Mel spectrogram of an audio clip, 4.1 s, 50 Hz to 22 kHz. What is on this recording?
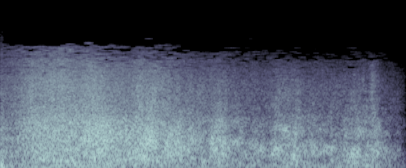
mim-23 hawk missile launch 2 less echo
Specific details can be red in the metadata of the file.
